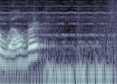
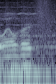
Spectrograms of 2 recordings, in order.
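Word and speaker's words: Oeilvert: Oh, Welvert? Oh, you're right, it could be. It could be. That's how you pronounce it too, Oilvert.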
